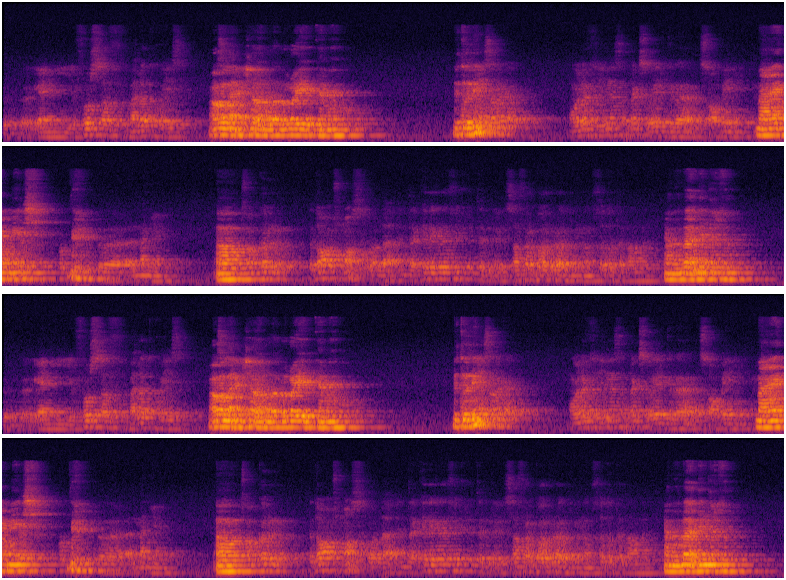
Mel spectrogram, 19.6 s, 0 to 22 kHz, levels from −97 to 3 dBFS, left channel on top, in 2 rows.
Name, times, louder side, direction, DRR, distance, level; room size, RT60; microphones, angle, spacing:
voice 1, 0.0-2.2 2.6-3.5 3.8-4.4 5.7-6.4 7.1-11.8 12.6-13.3 13.6-17.8, left 1 dB, 30° right, -6 dB, 0.8 m, -36 dB
voice 2, 2.6-4.2 5.6-6.0 9.4-10.2 10.6-10.8 12.4-12.7 18.0-18.8, right 2 dB, 55° right, -4 dB, 0.3 m, -22 dB
2.6 x 2.4 x 2.7 m, 1.2 s
head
